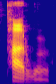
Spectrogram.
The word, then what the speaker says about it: parvum: So basically, just like Germanic, the word in question is cerebrum, and the neutral form of parvus is parvum. The M is never pronounced.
